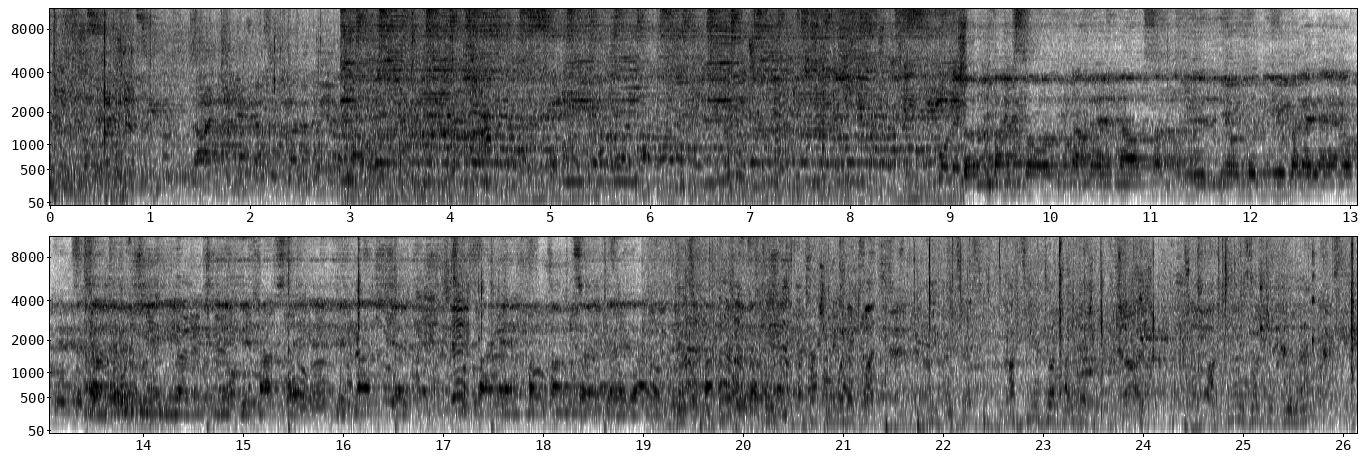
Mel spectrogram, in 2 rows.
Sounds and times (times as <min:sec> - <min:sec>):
Music: 0:02.8 - 0:09.5
Speech: 0:07.8 - 0:26.1.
